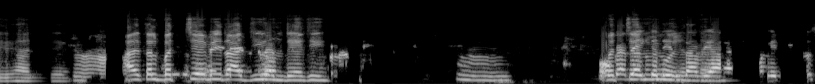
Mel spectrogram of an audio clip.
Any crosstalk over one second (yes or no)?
yes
